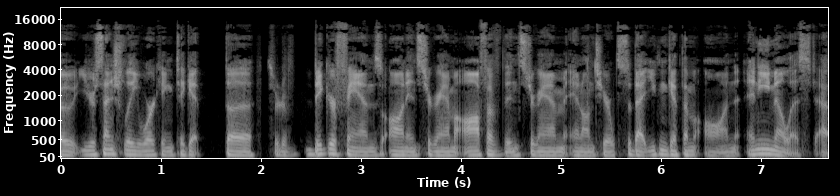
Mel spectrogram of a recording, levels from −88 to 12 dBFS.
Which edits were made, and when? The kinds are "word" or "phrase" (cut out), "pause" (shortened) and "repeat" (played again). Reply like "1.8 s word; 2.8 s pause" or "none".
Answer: 2.0 s pause; 2.4 s pause; 5.5 s word

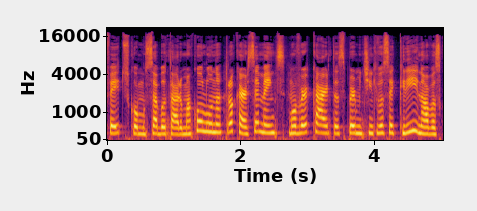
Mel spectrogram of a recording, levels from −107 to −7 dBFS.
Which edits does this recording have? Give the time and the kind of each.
4.0 s word

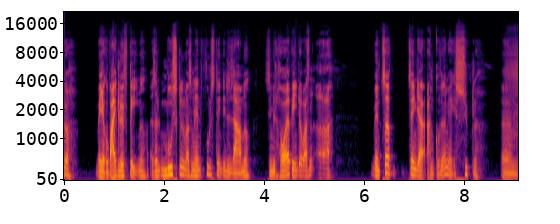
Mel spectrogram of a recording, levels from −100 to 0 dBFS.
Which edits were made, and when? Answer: 6.3 s word

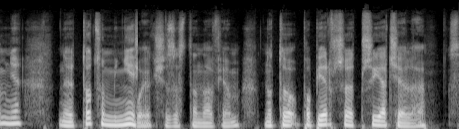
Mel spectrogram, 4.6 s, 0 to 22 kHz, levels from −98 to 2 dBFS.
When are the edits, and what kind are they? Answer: 1.4 s word; 3.6 s word

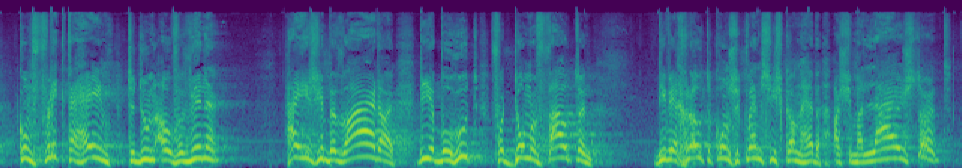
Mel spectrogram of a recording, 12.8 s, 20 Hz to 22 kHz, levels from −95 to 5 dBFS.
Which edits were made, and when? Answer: none

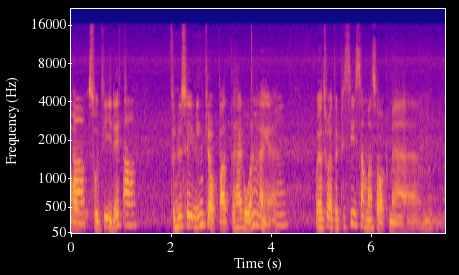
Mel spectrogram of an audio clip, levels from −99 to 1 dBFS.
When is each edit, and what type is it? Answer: none

